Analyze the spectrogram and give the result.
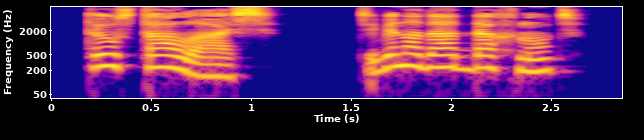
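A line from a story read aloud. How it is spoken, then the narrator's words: Reproachful. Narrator (Russian): с укором сказал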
